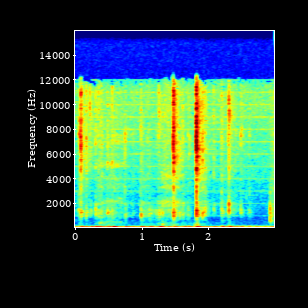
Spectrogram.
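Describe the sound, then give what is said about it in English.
Fingers type on a computer keyboard in a quick, uneven patter of soft clicks over a steady low hum. “You just typed out a last final category.”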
